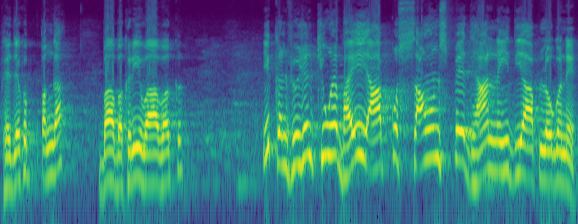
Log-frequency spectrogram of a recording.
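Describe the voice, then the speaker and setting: A man teaching Hindi and Urdu pronunciation in a lively lecture, drawing out syllables slowly and joking with his students. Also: sits high, muffled recording. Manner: demonstrates sounds slowly, repeats syllables, jokes with students. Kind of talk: lively classroom-style lecture.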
